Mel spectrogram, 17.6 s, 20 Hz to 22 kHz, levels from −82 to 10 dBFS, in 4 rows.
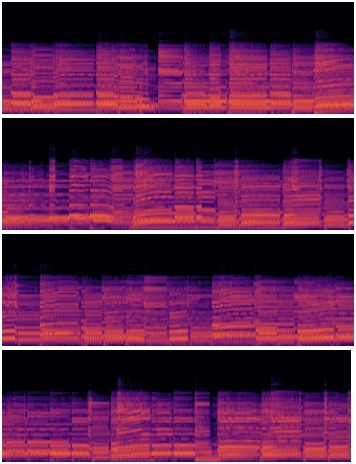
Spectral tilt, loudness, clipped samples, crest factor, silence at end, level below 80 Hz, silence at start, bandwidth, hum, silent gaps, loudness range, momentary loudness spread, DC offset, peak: -6.5 dB/octave; -27 LUFS; under 0.1%; 14 dB; 0 s; -58 dBFS; 0 s; 8.8 kHz; none; none; 2 LU; 5 LU; under 0.1%; -12 dBFS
